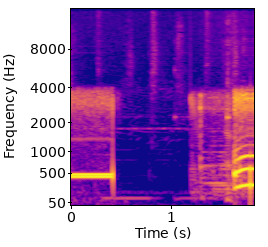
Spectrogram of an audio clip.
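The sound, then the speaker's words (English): A phone call is dialed and rings: a steady electronic telephone tone holds for about half a second, then cuts out to a quiet low hum before a voice-like sound rises near the end. “We dial the phone, yeah. Calling a movie. It's ringing.”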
